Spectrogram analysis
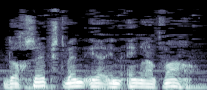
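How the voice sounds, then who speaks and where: A man narrating a documentary from a script in a measured, dramatic storytelling way. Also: on the low side, darkish tone. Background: background music.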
